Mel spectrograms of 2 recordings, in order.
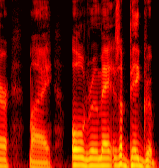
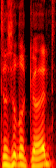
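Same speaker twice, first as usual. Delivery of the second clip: put-on vulnerable voice, pitched higher; 3 semitones higher than usual. Retelling a question asked at the mirror: imitating Tom sounding vulnerable. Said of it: "he looked at me so vulnerable".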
